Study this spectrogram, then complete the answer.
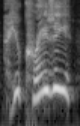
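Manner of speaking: high, loud, incredulous shout; alarmed outburst at a reckless friend. A narrator's reading. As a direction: yell in disbelief, voice shooting up. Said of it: "Alfie shouted".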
